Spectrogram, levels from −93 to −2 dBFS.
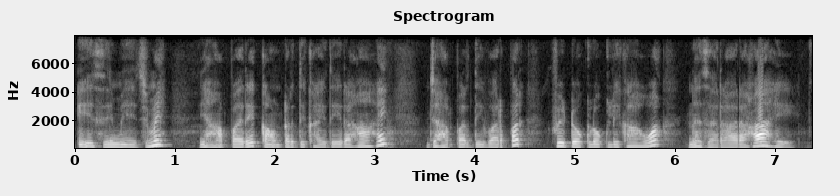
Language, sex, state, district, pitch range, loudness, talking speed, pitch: Hindi, female, Rajasthan, Jaipur, 165-220 Hz, -20 LUFS, 195 wpm, 175 Hz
